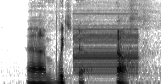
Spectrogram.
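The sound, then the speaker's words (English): A voice imitates a game show buzzer with a loud, nasal buzzing drone, broken into a few bursts and then a sustained tone of over a second, alone, made in answer to a quiz question. “I got confused between my name and my buzzer.”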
